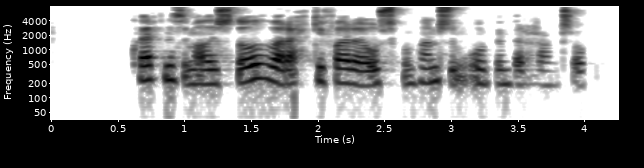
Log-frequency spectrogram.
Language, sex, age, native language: Icelandic, female, 40-49, Icelandic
